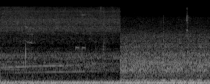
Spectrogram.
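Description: Steady low hum of background noise, with a layer of hiss that cuts off suddenly just over a second in.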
